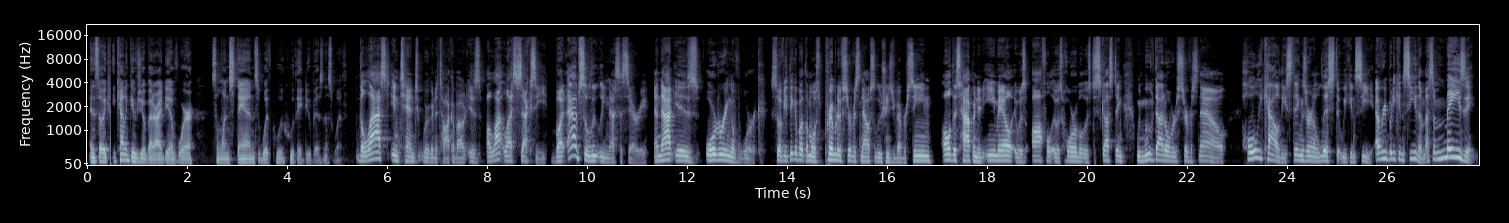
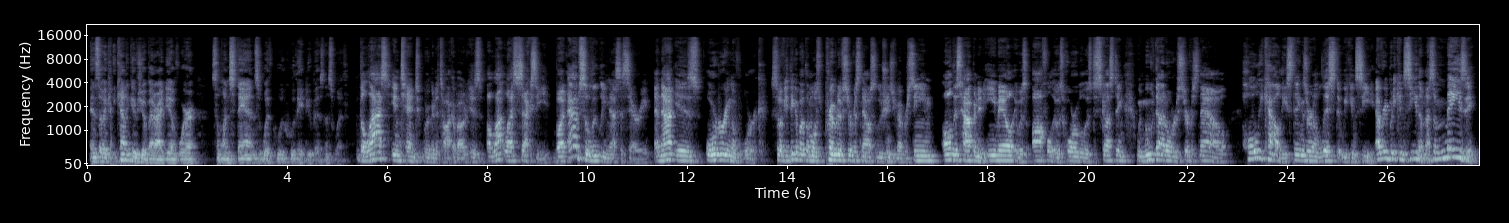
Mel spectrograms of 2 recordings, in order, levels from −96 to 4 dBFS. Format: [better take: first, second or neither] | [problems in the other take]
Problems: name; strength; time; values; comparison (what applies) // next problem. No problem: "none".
first | off-mic speech; far // room echo; very slight; dies away in 0.2 s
